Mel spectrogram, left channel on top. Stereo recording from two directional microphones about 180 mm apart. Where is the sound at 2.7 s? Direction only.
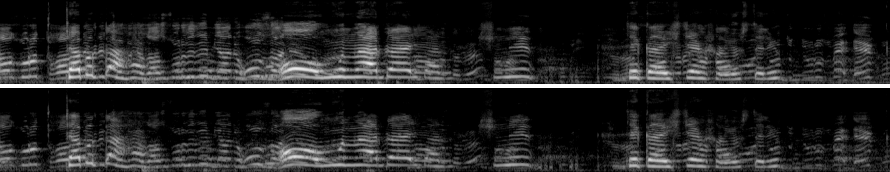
5° right (ahead or behind).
